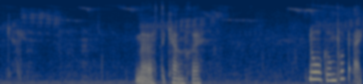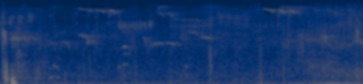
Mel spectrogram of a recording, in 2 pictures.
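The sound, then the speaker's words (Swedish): Scattered high bird chirps and short song phrases carry on steadily outdoors in a green landscape under clouds left from rain that are breaking up, fairly faint, while a walking person speaks briefly twice. “jag som går, sätter en fot framför den andra och njuter av att få vara i detta landskap av fåglar.”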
